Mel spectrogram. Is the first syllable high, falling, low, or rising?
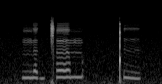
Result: low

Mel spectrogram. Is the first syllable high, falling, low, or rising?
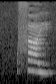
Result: falling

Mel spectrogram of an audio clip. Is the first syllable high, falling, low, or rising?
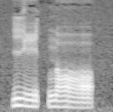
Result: low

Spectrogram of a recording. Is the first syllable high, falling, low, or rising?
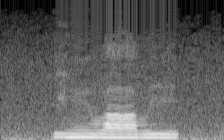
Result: low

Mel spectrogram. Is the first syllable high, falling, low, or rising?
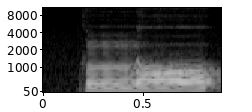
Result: rising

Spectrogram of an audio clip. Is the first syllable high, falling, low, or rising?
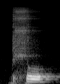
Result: high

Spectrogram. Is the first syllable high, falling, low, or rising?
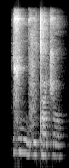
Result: falling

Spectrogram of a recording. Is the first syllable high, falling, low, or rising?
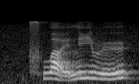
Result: low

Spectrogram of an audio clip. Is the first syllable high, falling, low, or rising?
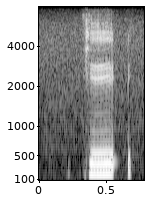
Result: falling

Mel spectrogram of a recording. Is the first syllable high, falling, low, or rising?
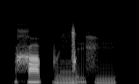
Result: high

